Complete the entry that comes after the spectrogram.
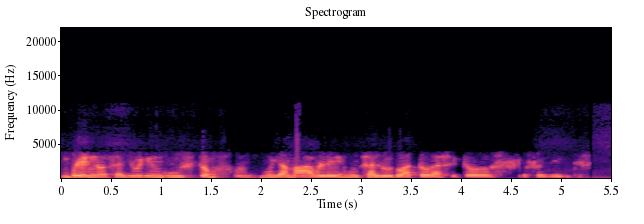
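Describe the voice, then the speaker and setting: Amid noticeable background noise, the speech comes at a fairly slow pace with monotone, flat intonation. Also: woman, medium pitch for a woman. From El Salvador. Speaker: psychologist and feminist educator. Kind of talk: radio interview.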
